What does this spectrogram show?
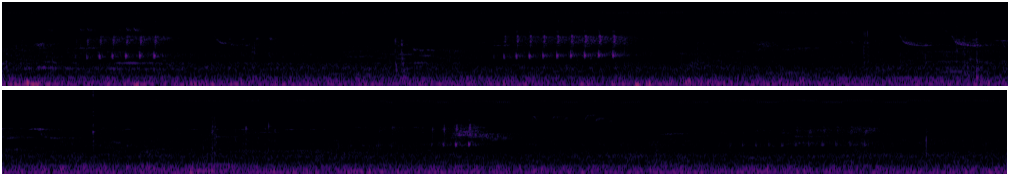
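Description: Bird chirps and short trilled calls, several times, with a few quick downward-sliding notes around the middle.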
